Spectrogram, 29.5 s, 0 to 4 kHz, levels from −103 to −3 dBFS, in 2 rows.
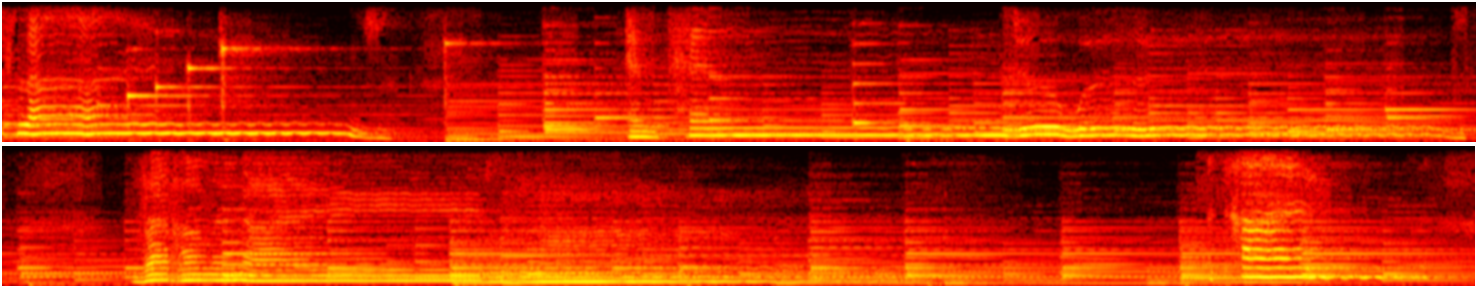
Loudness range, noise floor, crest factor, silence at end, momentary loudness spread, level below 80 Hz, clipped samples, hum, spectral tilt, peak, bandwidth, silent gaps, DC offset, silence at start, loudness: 9 LU; -57 dBFS; 20 dB; 0 s; 15 LU; -54 dBFS; under 0.1%; none; -7 dB/octave; -14 dBFS; 4 kHz; none; under 0.1%; 0 s; -33 LUFS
